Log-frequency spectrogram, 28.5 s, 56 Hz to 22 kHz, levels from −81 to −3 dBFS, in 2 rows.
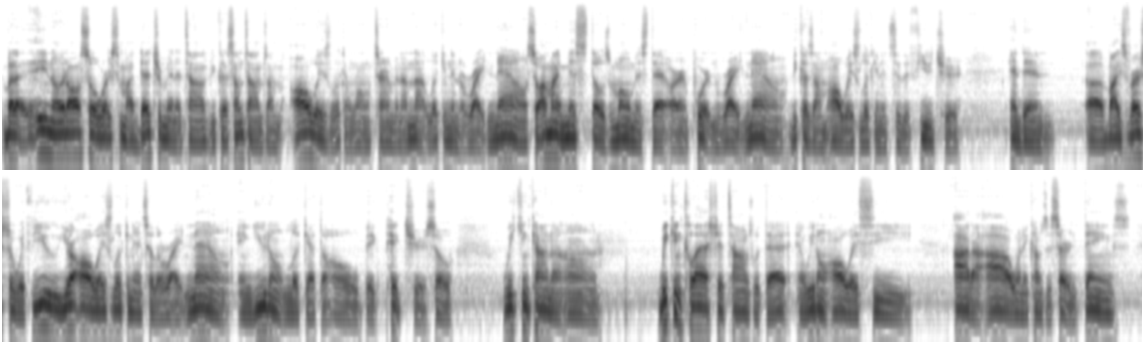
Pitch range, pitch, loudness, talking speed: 80-95 Hz, 85 Hz, -29 LUFS, 200 wpm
